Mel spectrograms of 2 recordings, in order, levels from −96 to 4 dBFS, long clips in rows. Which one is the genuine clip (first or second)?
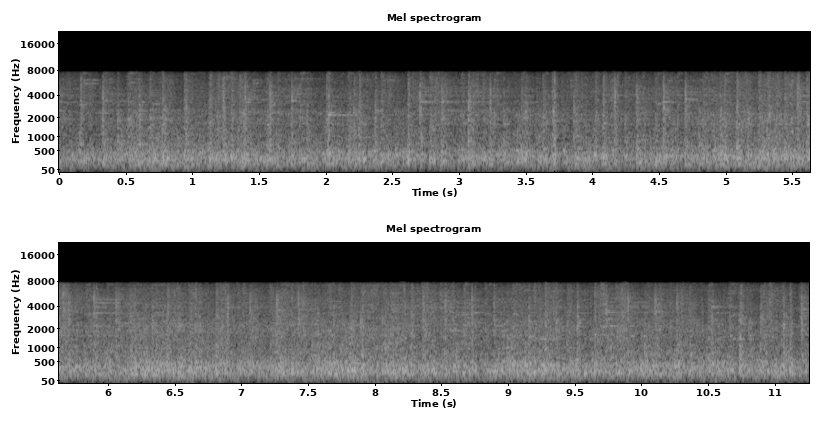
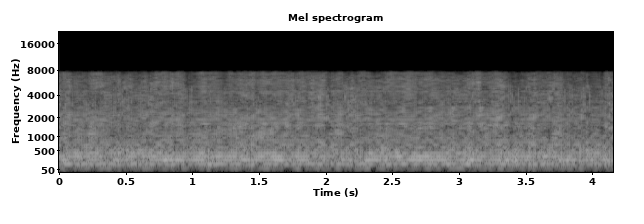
first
